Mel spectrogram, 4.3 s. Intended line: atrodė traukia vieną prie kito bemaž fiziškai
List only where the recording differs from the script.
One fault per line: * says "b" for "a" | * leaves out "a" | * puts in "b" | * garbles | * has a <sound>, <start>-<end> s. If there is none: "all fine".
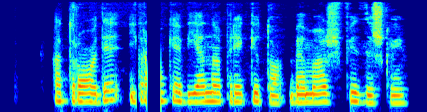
* has a dropout, 1.5-1.6 s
